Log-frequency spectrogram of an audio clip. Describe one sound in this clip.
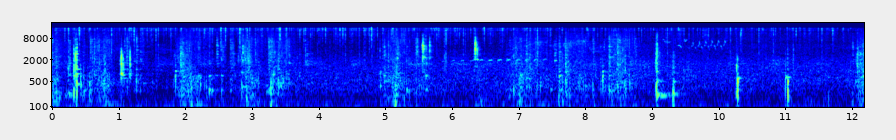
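Wooden pieces clatter as they are picked up.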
